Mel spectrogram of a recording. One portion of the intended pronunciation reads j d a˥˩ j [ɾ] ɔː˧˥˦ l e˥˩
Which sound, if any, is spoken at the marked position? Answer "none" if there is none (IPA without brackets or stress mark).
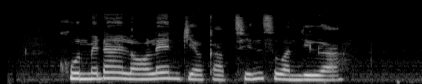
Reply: l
